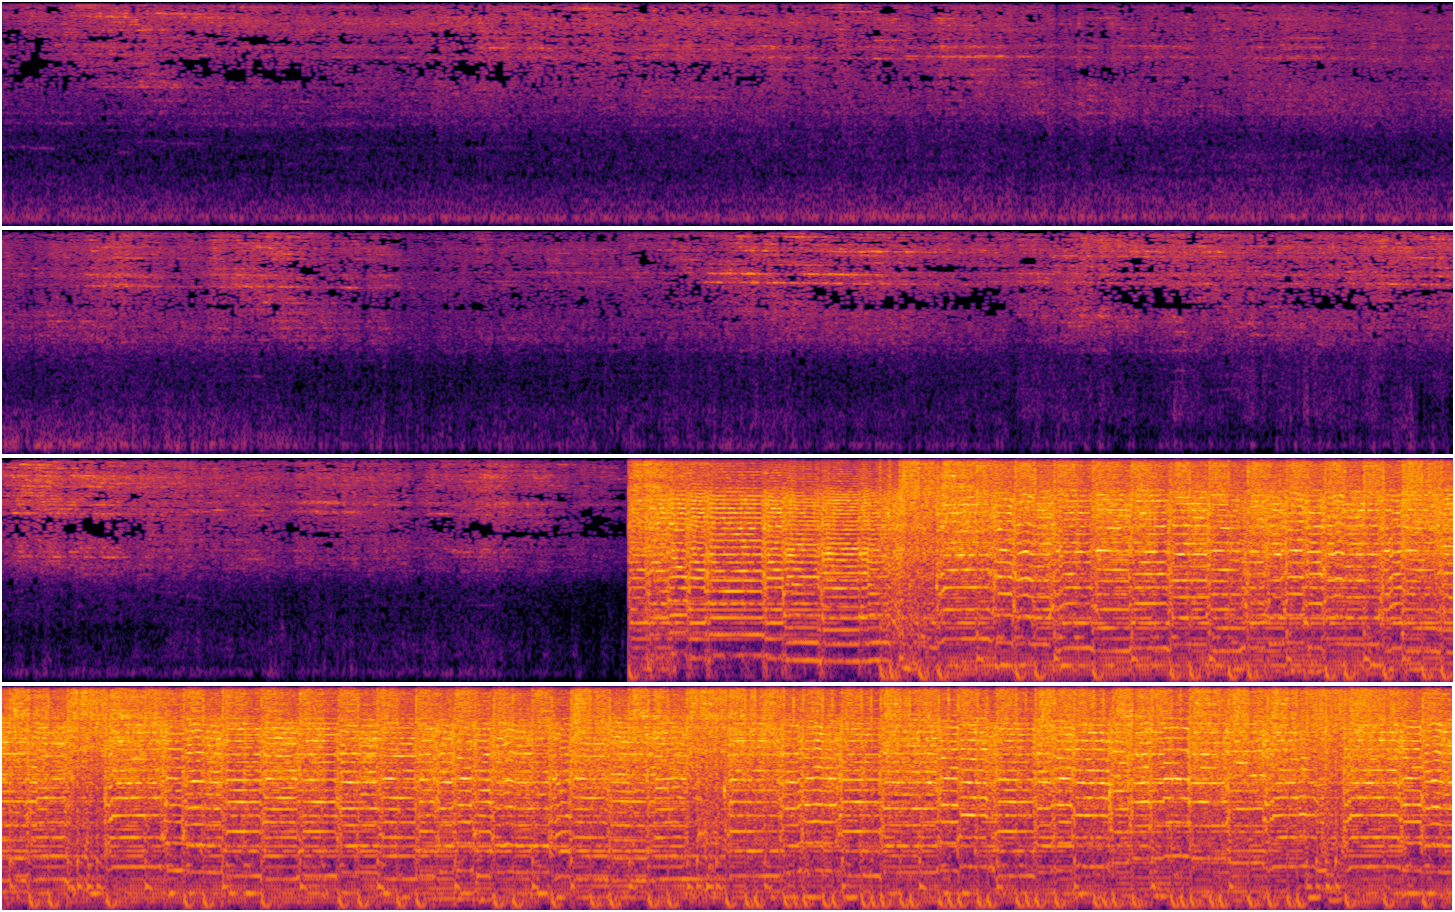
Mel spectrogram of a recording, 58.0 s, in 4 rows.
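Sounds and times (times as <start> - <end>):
freight train cars rumbling: 37.9 - 58.0.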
